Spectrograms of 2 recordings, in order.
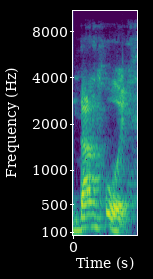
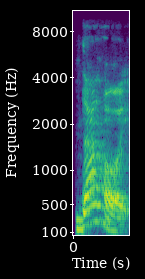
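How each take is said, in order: First: "Dan Hoy" with the second word said like HOO-ee; corrected pronunciation. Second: Put-on "Dan Hoy" with the second word rhyming with boy; tentative pronunciation. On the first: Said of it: "there you go". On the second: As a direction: try "Dan Hoy" with an oy vowel, higher at the start. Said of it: "is that the way to say it". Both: Shown as a demonstration.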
